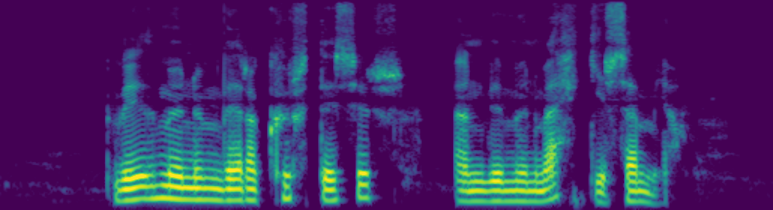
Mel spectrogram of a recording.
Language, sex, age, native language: Icelandic, male, 20-29, Icelandic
